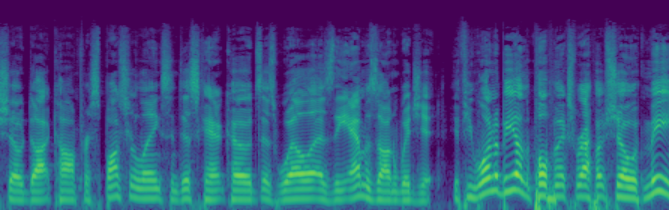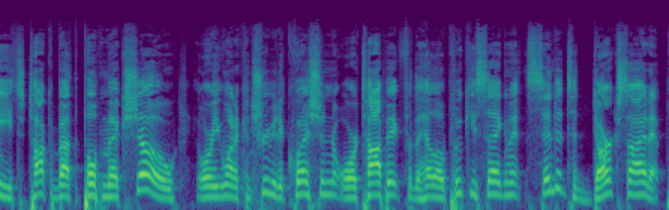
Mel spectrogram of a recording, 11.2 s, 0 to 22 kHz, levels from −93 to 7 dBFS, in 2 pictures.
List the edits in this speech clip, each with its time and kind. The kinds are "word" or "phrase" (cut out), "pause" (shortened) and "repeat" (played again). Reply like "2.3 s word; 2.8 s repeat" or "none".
3.7 s pause; 7.1 s pause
